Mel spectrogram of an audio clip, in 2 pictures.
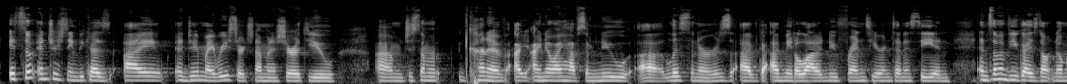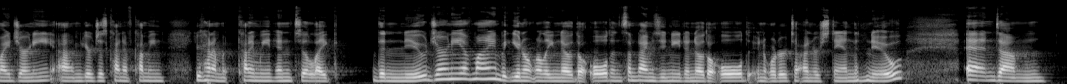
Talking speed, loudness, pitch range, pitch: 260 wpm, -16 LUFS, 160-185 Hz, 170 Hz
